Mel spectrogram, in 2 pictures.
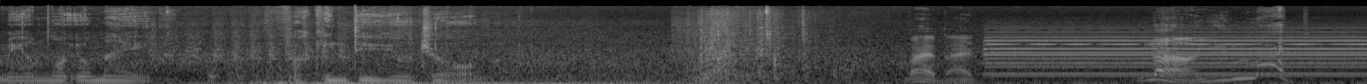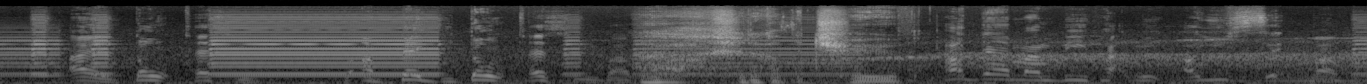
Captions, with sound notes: Don't fucking smile at me. I'm not your mate. Fucking do your job. [car stalls] [more car horns] I should have got the Tube.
